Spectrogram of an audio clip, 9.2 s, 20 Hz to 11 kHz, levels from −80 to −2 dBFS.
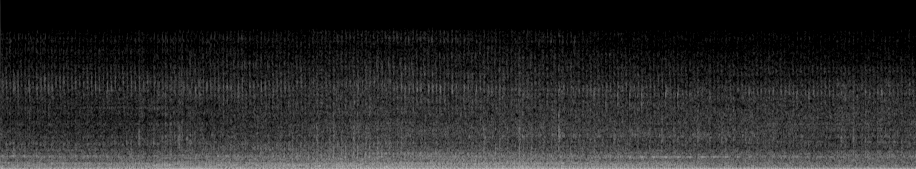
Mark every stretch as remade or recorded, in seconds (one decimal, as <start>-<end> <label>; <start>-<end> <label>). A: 0.0-0.5 remade; 0.5-1.5 recorded; 1.5-2.2 remade; 2.2-9.2 recorded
